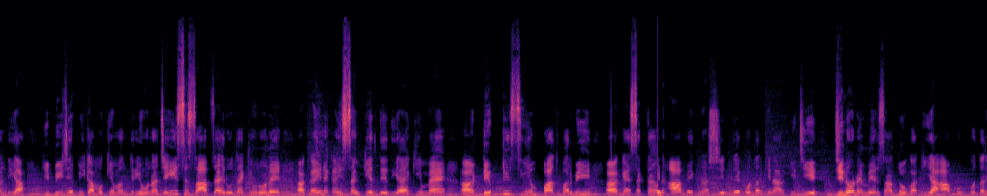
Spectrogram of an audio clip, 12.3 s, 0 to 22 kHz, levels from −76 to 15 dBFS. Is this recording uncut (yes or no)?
no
